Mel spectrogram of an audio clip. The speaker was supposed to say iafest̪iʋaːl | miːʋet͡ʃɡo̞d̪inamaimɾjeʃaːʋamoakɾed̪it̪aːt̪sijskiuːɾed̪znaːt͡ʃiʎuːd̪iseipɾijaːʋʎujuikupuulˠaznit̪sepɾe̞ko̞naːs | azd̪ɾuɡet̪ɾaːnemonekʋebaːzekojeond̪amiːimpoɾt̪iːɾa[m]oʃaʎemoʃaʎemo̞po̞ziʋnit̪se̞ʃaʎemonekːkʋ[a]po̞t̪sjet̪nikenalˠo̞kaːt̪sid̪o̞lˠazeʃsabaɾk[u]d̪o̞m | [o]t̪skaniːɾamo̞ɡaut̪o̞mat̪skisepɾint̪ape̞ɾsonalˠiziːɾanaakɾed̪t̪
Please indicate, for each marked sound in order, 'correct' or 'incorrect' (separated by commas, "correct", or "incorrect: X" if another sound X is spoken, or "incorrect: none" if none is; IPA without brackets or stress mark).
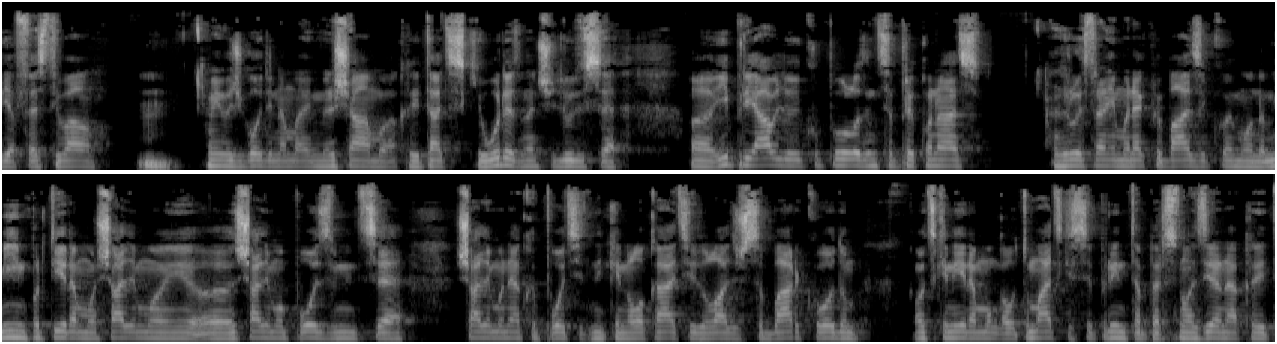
correct, incorrect: e, incorrect: o, correct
